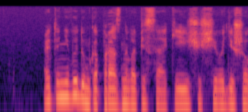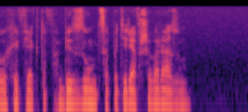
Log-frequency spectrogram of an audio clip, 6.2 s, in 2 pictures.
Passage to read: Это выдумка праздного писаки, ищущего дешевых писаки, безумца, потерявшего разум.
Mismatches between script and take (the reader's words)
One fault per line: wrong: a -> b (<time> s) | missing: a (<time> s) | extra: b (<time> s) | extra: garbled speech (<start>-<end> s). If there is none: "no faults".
extra: не (0.7 s)
wrong: писаки -> эффектов (3.3 s)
